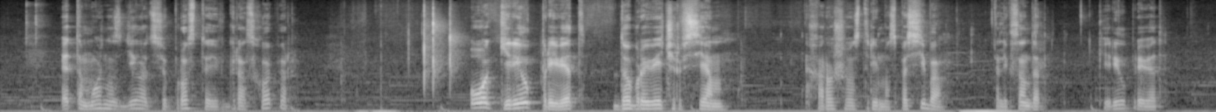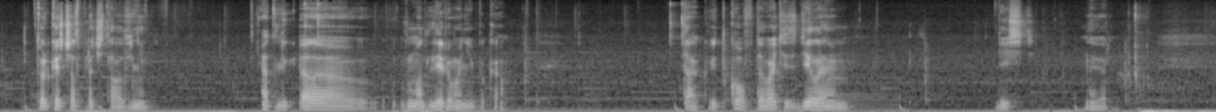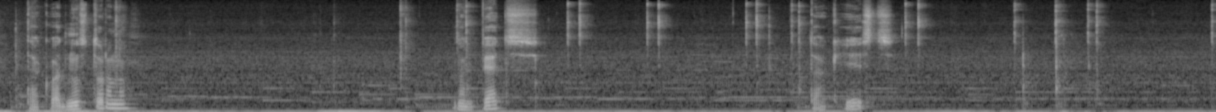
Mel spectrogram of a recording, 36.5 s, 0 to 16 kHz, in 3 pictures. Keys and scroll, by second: 27.5 Return.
